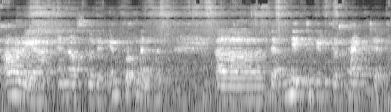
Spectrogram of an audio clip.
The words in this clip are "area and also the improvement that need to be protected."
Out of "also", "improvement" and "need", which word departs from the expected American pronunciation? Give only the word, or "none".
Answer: improvement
